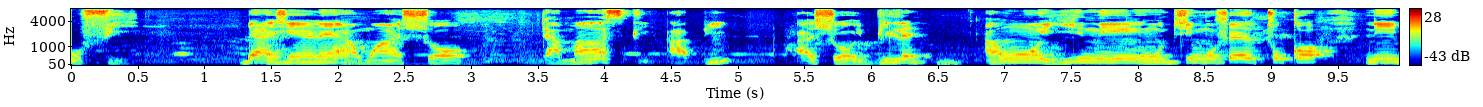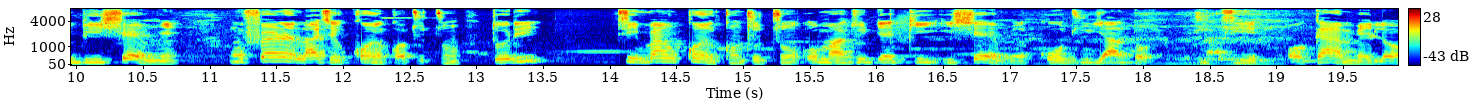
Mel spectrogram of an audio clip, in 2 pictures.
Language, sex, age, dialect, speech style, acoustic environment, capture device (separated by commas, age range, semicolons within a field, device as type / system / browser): Yoruba, male, 18-24, Nigeria - Ibadan, happy, nature, mobile / Linux / Chrome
